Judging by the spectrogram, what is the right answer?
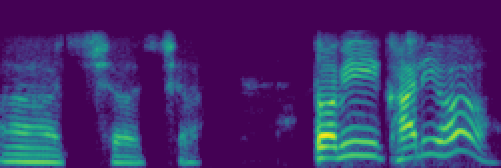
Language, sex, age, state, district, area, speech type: Hindi, male, 60+, Uttar Pradesh, Jaunpur, rural, conversation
